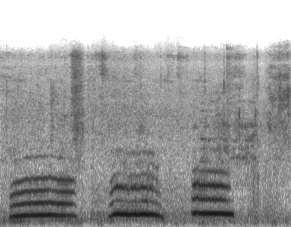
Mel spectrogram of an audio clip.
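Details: Orange cat hunting prey, caught on camera: three sustained, flat, low moaning yowls, each about a second long, separated by short pauses, with faint rustling between them.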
